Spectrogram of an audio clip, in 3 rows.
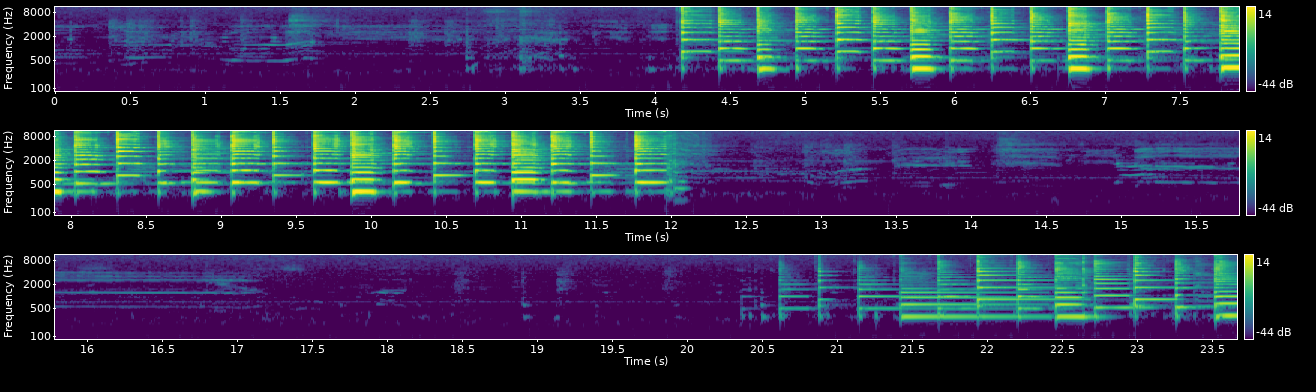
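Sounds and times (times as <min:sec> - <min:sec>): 
mandolin: 0:04.1 - 0:12.2, 0:20.4 - 0:23.6.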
